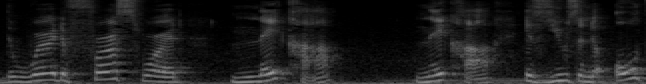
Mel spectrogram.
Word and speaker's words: Makkeh: The word, the first word, Makkeh, is used in the Old Testament in Genesis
